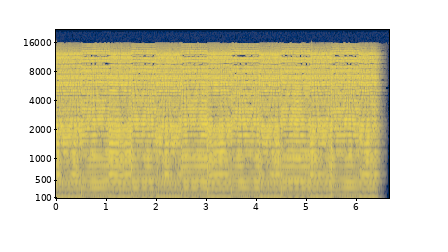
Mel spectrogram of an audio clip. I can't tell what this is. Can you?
eventsounds4 - Distorted Alarm
bleep, blip, bootup, click, clicks, desktop, effect, event, game, intro, intros, sfx, sound, startup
